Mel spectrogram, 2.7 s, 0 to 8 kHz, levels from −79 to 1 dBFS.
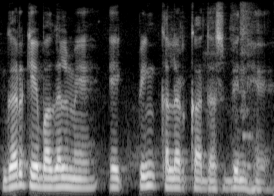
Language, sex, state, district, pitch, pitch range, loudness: Hindi, male, Arunachal Pradesh, Lower Dibang Valley, 135 Hz, 130-150 Hz, -15 LUFS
